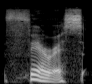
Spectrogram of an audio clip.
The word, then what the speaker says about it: Ferris: Ferris, my last name, to tie them all together. So that is spelt F for frog, E-R-R-I-S for sugar, or Ferris like Bueller, or Ferris like the wheel.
